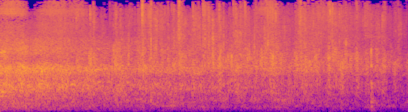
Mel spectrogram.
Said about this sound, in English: Right, that's one spontaneous eruption of applause to you, none to me.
